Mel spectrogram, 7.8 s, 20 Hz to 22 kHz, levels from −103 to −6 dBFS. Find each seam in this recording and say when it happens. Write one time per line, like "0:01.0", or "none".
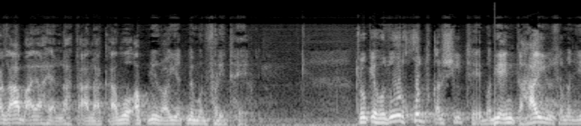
0:06.6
